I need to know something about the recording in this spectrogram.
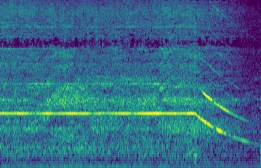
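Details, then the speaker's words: Bissell ICONPet Turbo cordless vacuum, fully charged, canister emptied, rear filter checked: even high whine holds about four seconds, then the motor winds down on its own; intermittent cutting out, cause not confirmed. "it just goes off. And on again. And it won't go on. And on. And then it just goes off."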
